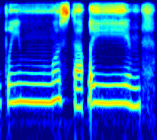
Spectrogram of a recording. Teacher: मुस्तकीम का जो कौफ है उसको मोटा करना है, तकीम नहीं कहना, डंडे वाली काफ नहीं बनाना, तकीम भी नहीं कहना, तकीम कहना है, क्योंकि जाए मद्दा है, जहाँ से पहले जेर आ गई, तकीम नहीं कहना, तकीम कहना है, ठीक है।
